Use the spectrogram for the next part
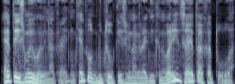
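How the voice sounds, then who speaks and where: A big, drowsy, good-natured man, grumbling and sighing, as a man voices him in an audiobook. The voice has a gravelly rasp, and the recording is dry and close. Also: mid-range voice, sing-song, fast, darkish tone, dry recording, full character voice. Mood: fussy. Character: huge, sleepy, good-natured older man. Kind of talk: audiobook reading.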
